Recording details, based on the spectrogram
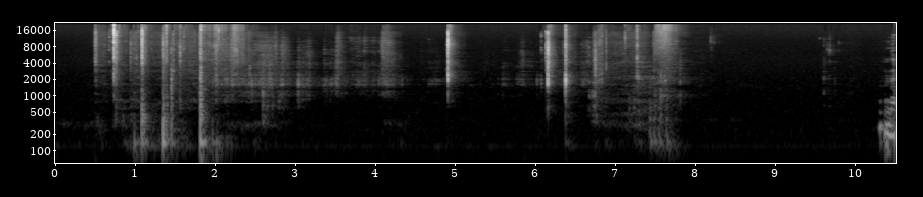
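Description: Scissors snipping out planner stickers at close range, quick irregular clicks and cuts in short bursts separated by quiet pauses, with no voice.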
